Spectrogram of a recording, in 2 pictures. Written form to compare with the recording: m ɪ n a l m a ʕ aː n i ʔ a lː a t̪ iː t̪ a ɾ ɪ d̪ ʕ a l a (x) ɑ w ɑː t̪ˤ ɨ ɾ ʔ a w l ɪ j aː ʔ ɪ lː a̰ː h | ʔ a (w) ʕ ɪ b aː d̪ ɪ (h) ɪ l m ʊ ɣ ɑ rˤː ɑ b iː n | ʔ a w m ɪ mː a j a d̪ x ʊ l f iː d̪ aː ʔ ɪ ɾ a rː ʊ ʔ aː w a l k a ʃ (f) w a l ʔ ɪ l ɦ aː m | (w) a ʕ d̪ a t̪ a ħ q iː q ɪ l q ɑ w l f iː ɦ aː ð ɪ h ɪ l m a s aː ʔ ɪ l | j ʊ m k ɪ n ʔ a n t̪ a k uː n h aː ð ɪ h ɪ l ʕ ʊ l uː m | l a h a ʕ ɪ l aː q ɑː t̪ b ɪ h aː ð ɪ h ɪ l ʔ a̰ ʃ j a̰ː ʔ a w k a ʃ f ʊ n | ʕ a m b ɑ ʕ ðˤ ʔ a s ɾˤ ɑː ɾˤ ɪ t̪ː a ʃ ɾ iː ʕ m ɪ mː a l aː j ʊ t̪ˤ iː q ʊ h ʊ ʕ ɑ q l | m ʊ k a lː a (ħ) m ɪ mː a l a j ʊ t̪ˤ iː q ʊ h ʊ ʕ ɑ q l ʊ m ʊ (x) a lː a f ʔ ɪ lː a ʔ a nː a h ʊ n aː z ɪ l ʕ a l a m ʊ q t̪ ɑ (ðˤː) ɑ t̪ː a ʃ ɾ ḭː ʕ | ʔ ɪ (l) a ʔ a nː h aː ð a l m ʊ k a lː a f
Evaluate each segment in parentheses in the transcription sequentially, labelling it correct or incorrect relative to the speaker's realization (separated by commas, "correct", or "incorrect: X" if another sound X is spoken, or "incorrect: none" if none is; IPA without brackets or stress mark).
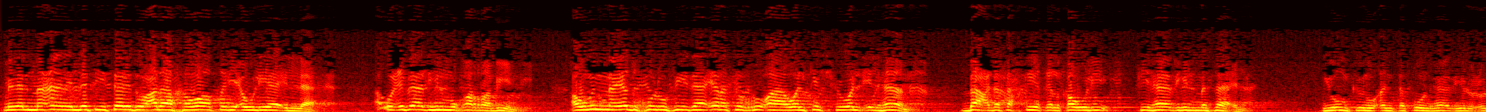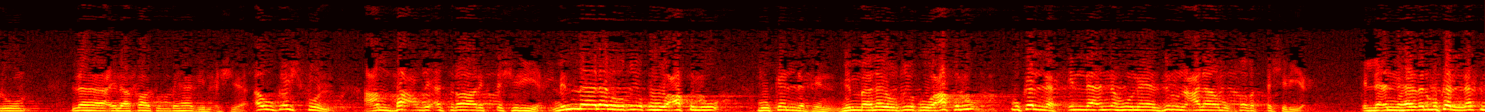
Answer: correct, correct, correct, correct, incorrect: b, incorrect: f, incorrect: k, incorrect: ðˤ, incorrect: lː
